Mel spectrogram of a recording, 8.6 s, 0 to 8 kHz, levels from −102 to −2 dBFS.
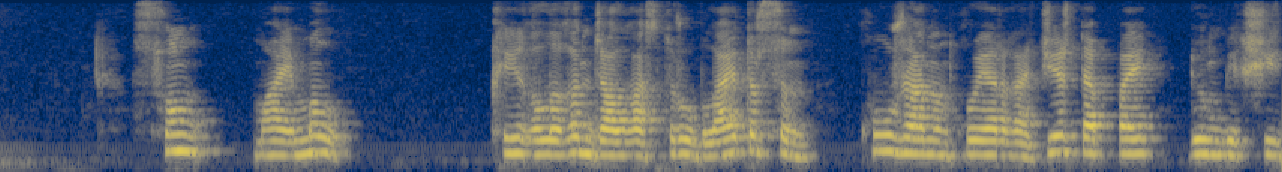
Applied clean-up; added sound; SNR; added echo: none; none; none; none.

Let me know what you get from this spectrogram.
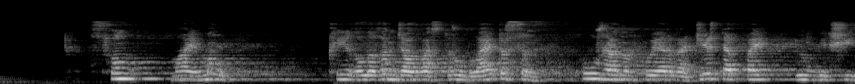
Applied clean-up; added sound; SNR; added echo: none; none; none; reverberation time 2.5 s.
